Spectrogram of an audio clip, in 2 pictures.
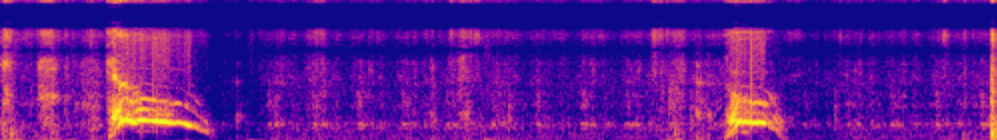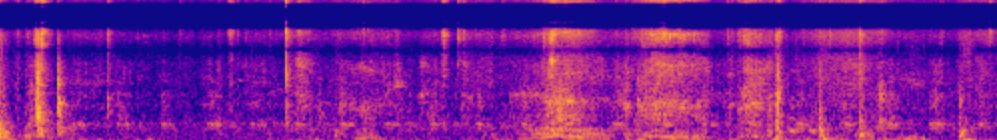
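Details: Max, a Beagle, gives two loud, drawn-out harmonic barks that bend downward, about six seconds apart, with quieter clatter and household background noise between them.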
